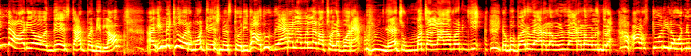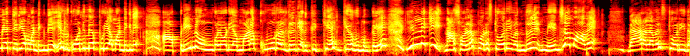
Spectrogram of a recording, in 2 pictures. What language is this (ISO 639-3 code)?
tam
